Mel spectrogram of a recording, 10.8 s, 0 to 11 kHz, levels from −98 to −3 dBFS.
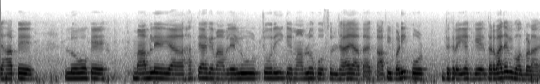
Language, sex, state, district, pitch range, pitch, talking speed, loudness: Hindi, male, Bihar, Purnia, 150-160 Hz, 155 Hz, 155 wpm, -14 LUFS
